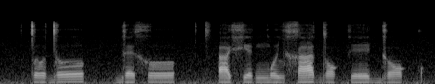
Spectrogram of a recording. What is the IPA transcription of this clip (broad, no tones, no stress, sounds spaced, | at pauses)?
t ɤ d ɤ | ɡ ɛ x ɤ | t͡sʼ a xʲ ɛ ŋ͡m ɤ lʲ x a d ɔ k e ɡʲ ɔ k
